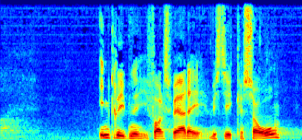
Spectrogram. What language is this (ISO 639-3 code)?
dan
